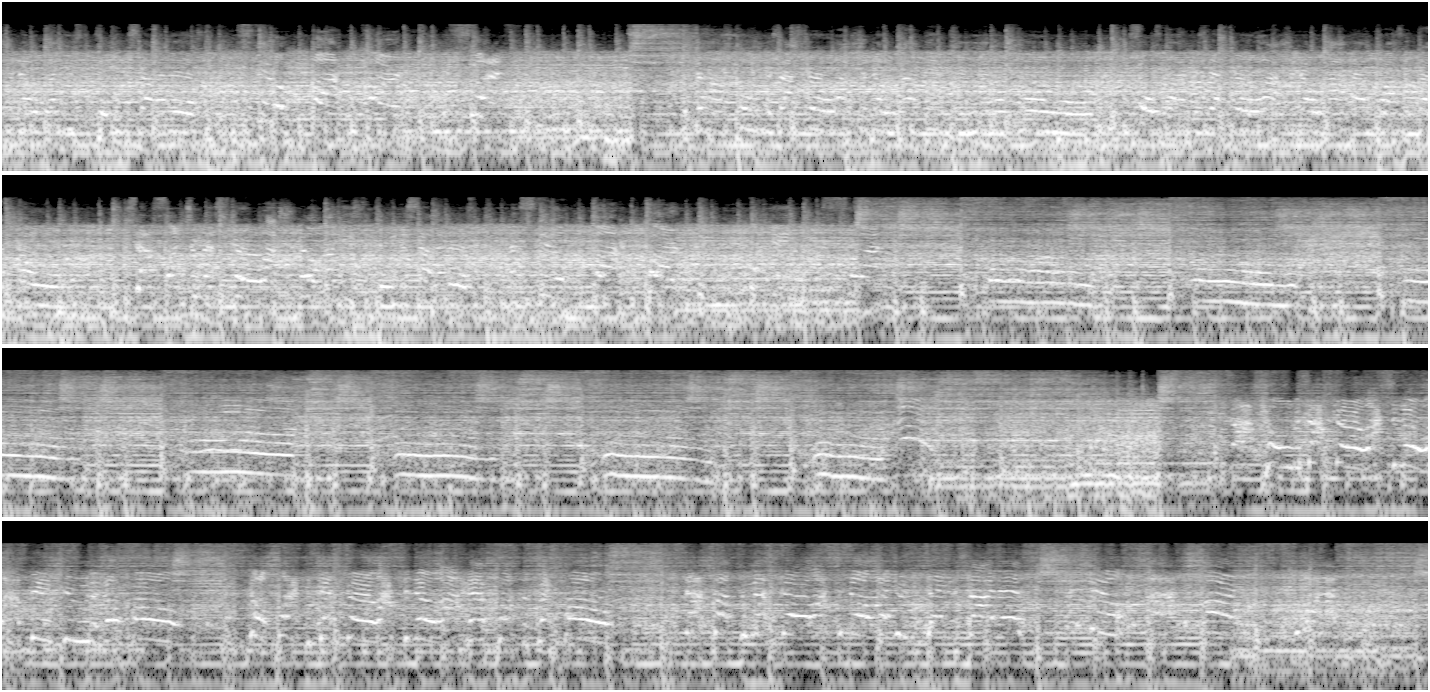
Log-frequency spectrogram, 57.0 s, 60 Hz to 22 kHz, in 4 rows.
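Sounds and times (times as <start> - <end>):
man singing: 0.0 - 5.1, 6.8 - 23.3, 23.9 - 29.4, 30.3 - 31.6, 32.2 - 33.6, 34.3 - 35.8, 36.4 - 37.9
distorted electric guitar: 0.0 - 57.0
drums: 0.0 - 57.0.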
